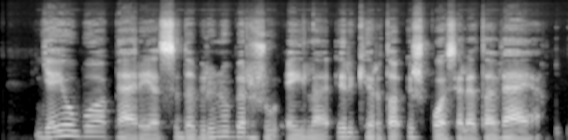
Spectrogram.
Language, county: Lithuanian, Kaunas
